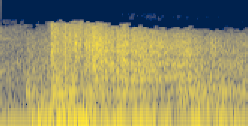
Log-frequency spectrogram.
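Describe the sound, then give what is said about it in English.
A deep rumble like cannon fire or thunder, swelling after the first half second and rolling on steadily for about three seconds, with no voices. “That could be cannon fire.”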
